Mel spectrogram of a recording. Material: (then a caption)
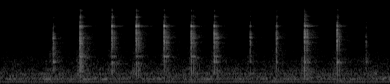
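Wood. A dark wooden stick or brush handle is tapped and scraped across the teeth of a small, solid light wooden comb held in one hand. It makes twelve short, bright, dry clicks at a slightly uneven pace, each dying away almost instantly over a faint low hum.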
